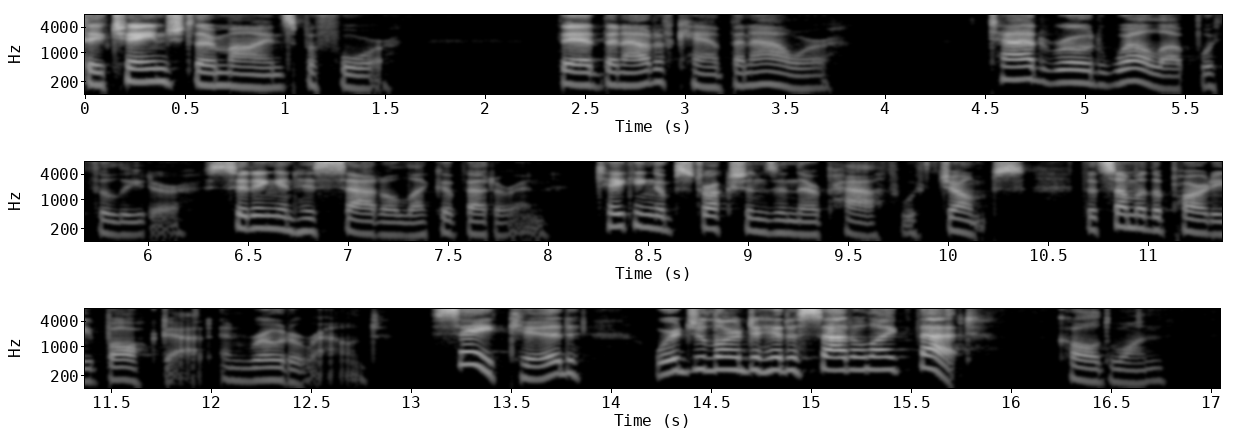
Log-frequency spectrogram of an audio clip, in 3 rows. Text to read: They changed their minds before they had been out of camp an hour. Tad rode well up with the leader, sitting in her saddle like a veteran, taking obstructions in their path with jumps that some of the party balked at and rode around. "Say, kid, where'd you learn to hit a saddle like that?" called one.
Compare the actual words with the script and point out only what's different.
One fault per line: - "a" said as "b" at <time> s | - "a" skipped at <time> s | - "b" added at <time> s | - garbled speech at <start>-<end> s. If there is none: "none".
- "her" said as "his" at 6.8 s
